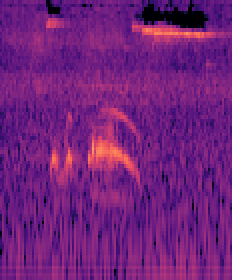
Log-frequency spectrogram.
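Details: Morning coo of a sunbathing spotted dove: one phrase of two brief soft notes, then a longer, mellow coo that slides downward. A faint high thin whistle is heard afterward over quiet low rumble.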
